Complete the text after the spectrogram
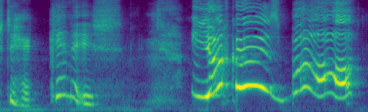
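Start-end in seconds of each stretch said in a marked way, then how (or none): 1.9-3.6 high, loud whining yuck; whimpering disgust. Acted. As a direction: wail it, covered in cherry juice. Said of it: "kermt ze". (kermend, vies en hoog)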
